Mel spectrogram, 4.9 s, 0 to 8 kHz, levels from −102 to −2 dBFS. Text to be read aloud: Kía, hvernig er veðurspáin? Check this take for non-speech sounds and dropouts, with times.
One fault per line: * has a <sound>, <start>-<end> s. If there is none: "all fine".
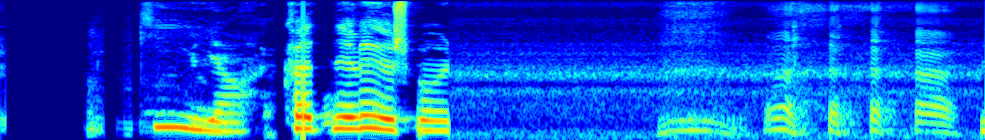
* has a laugh, 3.3-4.8 s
